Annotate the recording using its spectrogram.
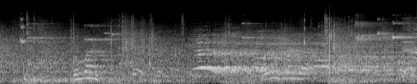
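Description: Badminton rally on a wooden indoor court: sharp cracks of rackets striking the shuttlecock several times, with sneakers squeaking on the floor.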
